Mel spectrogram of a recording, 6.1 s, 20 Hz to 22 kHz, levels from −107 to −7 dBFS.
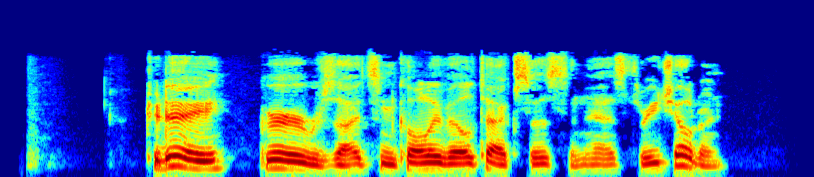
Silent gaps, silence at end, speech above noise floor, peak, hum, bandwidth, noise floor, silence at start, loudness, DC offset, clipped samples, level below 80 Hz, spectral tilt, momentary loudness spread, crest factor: none; 0.7 s; 74 dB; -2 dBFS; none; 7.6 kHz; -88 dBFS; 1.1 s; -15 LUFS; under 0.1%; under 0.1%; -60 dBFS; -5 dB/octave; 14 LU; 14 dB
